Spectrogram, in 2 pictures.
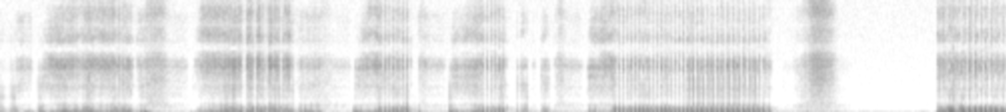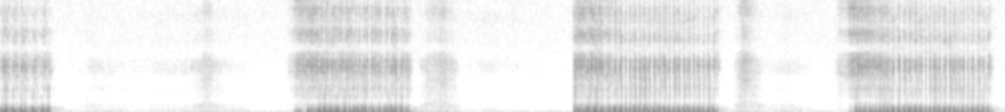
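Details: French Bulldog named Rolly snoring hard while napping: strong, regular rasping snores of about one to one and a half seconds recur roughly every three seconds, after a stretch of choppier, shorter snorting breaths.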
